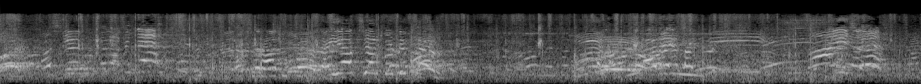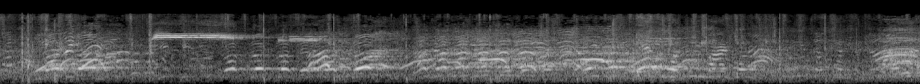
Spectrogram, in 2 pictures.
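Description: Young men shout and call out to each other during a ball game outdoors.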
